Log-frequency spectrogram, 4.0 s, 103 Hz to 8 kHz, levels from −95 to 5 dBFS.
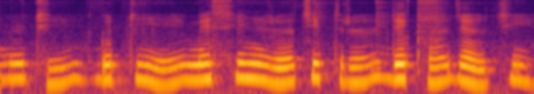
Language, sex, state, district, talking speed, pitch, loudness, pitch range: Odia, female, Odisha, Malkangiri, 90 wpm, 200 Hz, -16 LUFS, 180-210 Hz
